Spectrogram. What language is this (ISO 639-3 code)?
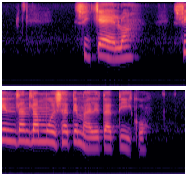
tso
